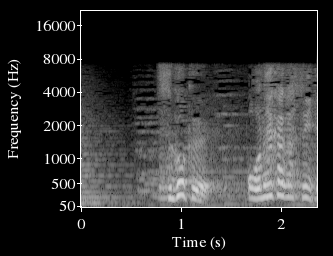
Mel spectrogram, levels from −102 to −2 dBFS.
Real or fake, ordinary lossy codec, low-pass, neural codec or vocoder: real; none; 7.2 kHz; none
